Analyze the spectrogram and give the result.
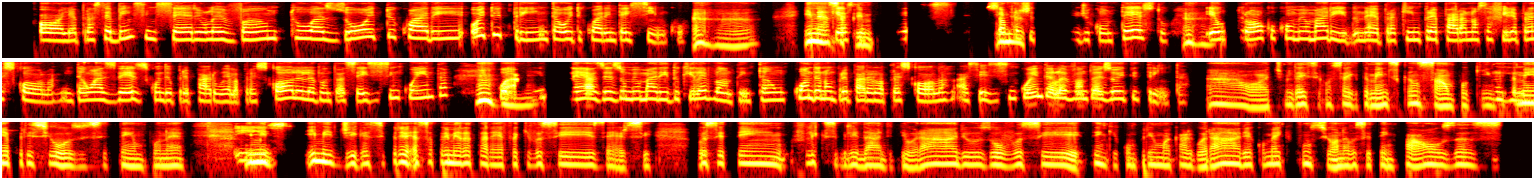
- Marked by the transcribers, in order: unintelligible speech; tapping; other background noise
- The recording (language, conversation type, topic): Portuguese, advice, Por que eu sempre adio começar a praticar atividade física?
- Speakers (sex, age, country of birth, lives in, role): female, 30-34, Brazil, United States, user; female, 45-49, Brazil, Portugal, advisor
